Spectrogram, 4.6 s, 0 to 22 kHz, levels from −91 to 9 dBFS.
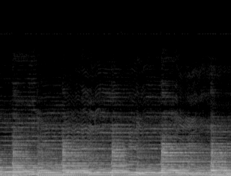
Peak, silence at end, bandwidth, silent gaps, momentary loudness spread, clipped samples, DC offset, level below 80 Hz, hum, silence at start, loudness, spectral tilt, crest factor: -8 dBFS; 0 s; 10.5 kHz; none; 2 LU; under 0.1%; under 0.1%; -62 dBFS; none; 0 s; -24 LUFS; -6.5 dB/octave; 16 dB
